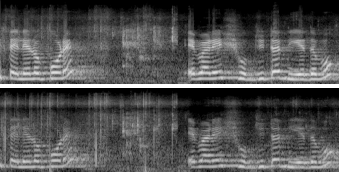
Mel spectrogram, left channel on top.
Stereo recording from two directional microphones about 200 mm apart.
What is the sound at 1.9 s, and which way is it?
A woman's voice, 10° left (ahead or behind).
